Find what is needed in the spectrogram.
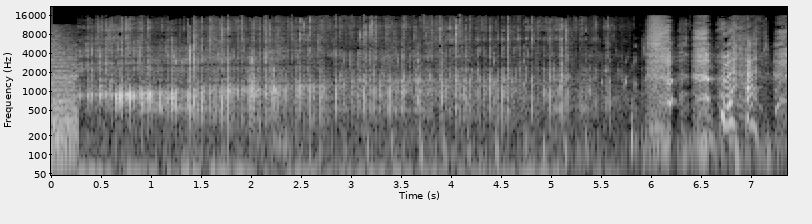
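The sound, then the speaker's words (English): Coffee pours steadily into a cup for several seconds, a trickling stream with rising pitch as it fills, followed by a few brief bursts of louder sound. “someone pouring a cup of coffee?”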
